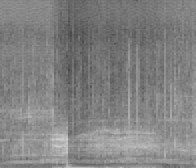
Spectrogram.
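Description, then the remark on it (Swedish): An audience at a live band performance applauds and cheers in a steady, noisy wash of clapping, with a loud whoop or shout rising out of the crowd early on, lasting about two seconds. “Det är de stora applåd.”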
